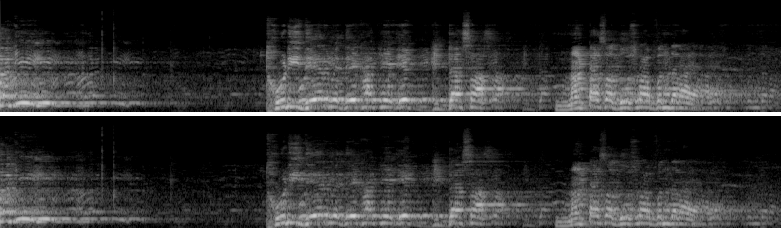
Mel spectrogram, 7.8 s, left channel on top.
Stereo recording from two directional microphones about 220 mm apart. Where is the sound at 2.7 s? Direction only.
15° left (ahead or behind).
